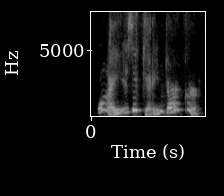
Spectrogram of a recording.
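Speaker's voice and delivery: high, questioning hen; puzzled hen. Acted. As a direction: ask it like a worried little hen.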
